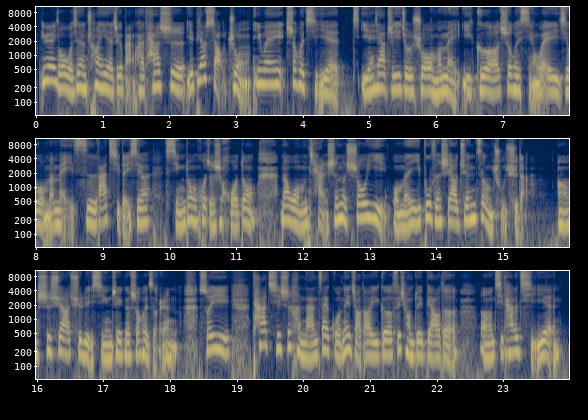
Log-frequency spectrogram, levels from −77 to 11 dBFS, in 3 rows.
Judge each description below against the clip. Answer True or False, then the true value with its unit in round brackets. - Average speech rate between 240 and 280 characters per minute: False (300 characters per minute)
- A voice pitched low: False (180 Hz)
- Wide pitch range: False (4.4 semitones)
